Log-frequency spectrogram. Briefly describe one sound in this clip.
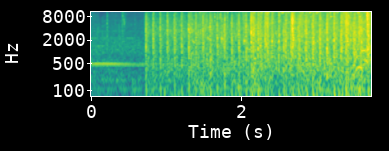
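An explosion booms loudly and rumbles.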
